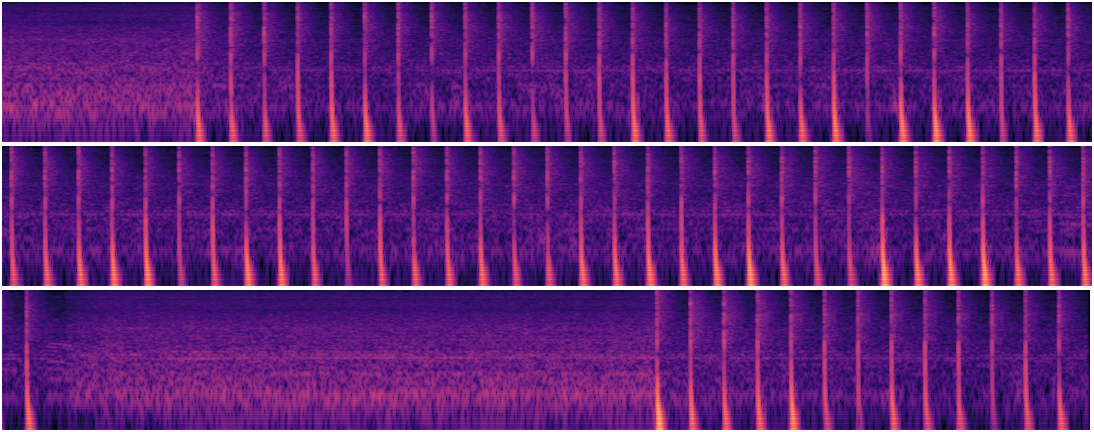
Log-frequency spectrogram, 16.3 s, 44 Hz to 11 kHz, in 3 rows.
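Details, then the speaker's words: Erbium laser removing a facial mole layer by layer under anesthesia, as part of a hybrid laser mole treatment: rapid regular sharp clicks, about 90 a minute, in two runs separated by a pause. "okay so here's the mall and you see me take it down layer by layer"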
